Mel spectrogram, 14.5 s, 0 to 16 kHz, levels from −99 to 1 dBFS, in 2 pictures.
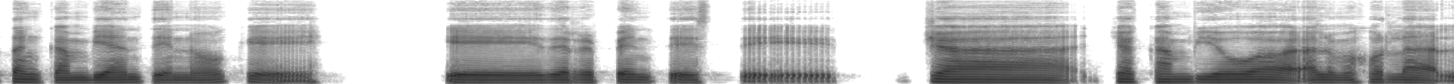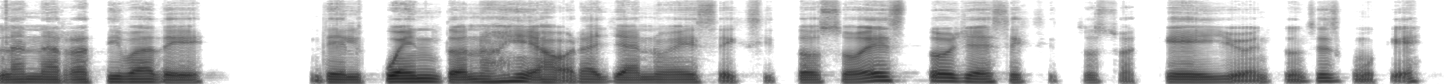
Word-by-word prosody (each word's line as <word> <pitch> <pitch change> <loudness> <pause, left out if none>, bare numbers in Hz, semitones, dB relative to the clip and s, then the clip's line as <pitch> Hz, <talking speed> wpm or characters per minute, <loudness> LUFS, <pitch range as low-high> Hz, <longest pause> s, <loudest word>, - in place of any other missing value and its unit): tan 120 -5 +1
cambiante, 105 +1 +1
¿no? 100 +2 -1
Que, - - -2 0.6
eh, 100 -1 +2
de 105 0 +3
repente, 105 0 -1
este, 100 0 -5 0.4
ya 110 -4 +2 0.2
ya 120 -2 +2
cambió 110 -1 +2
a 105 -2 +2
lo 105 0 +1
mejor 105 +3 -2
la 105 -3 +1
la 110 +2 -1
narrativa 115 +2 +1
de 100 -2 -1 0.5
del 110 -2 0
cuento, 130 -4 +5
¿no? 120 +2 +1
Y 145 0 +4
ahora 110 +2 -1
ya 105 -1 -1
no 110 0 -2
es 110 0 -3
exitoso 105 - -4
esto, 165 -1 +2
ya 135 -3 +2
es 120 0 -4
exitoso 105 - -11
aquello. 110 0 -2
Entonces, 145 0 -5
como 70 - -8
que, - - -8
110 Hz, 145 wpm, -23 LUFS, 105-115 Hz, 0.6 s, cuento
